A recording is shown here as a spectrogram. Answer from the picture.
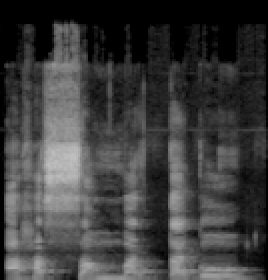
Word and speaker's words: അഹഃസംവർത്തകോ: അപ്പോൾ അഹഃസംവർത്തകോ, മനസ്സിലായല്ലോ, സ് അവിടെ വന്നു. അഹഃ സംവർത്തകഃ വിസർഗം കഴിഞ്ഞിട്ട് സാ വന്നതുകൊണ്ട് സ് വന്നു വിസർഗസ്ഥാനത്ത്, അത് ഉച്ചരിക്കണം. അഹഃസംവർത്തകോ, കോ എന്ന് പറയണം, ഗോ എന്ന് പറയരുത്, ഗാ മൃദുവാകരുത്.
